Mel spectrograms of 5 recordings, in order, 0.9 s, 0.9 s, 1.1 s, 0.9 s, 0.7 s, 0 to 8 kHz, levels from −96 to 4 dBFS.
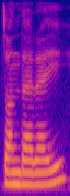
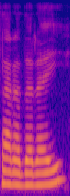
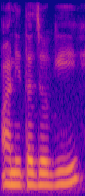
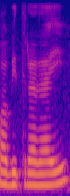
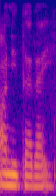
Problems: background sounds at intervals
